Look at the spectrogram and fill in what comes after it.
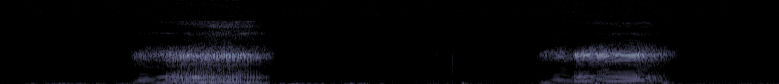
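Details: Heavy snoring at midnight: two loud, rattly, groaning snores about four seconds apart, with quiet breathing between.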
